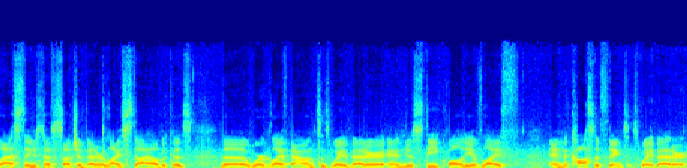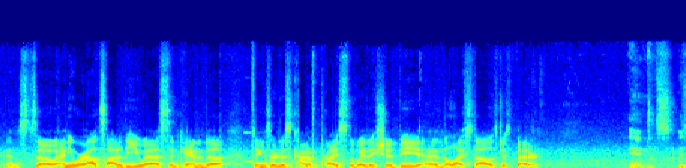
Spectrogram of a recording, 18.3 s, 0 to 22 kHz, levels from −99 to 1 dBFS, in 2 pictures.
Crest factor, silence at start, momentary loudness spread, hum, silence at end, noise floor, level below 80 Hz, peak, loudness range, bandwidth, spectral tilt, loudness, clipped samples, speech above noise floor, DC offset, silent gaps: 12 dB; 0 s; 12 LU; none; 0 s; -48 dBFS; -54 dBFS; -16 dBFS; 2 LU; 16.5 kHz; -6 dB/octave; -28 LUFS; under 0.1%; 20 dB; under 0.1%; none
